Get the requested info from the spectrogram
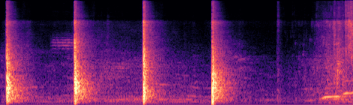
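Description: Wet, soapy towel slammed down on a concrete floor in hand laundry beating, four sharp slaps about a second apart; near the end the towel is scrubbed by hand against the floor.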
